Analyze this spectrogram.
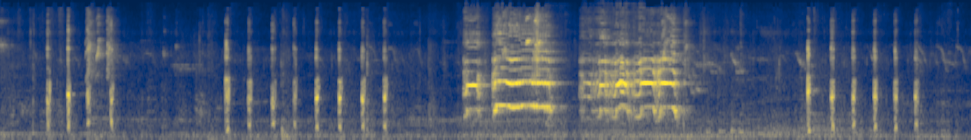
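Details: Solok native singing chicken, the Kokok Balenggek, crowing in the landiak class. Two rough, stuttering crow bursts in the middle are framed by rapid sharp clicking pulses before and after.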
